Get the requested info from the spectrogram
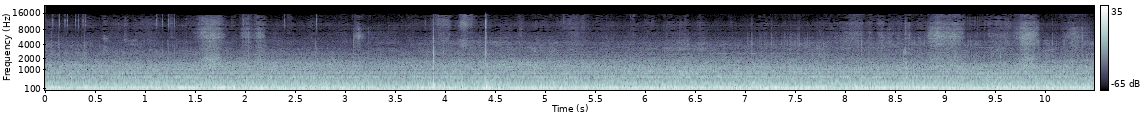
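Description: Steady low rumble of a high-speed train running at speed, heard inside the passenger cabin. There are two faint clicks about four seconds in.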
